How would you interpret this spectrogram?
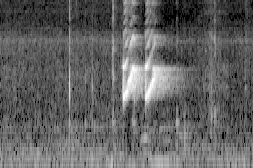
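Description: Two quick high-pitched chirps about a quarter second apart over a quiet background: the alarm confirming unlock, working normally.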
